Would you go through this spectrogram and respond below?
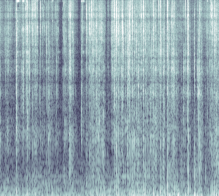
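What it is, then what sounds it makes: Cotton fleece sweatshirt. Fingernails scratch the collar and chest of a worn grey Nike cotton fleece sweatshirt. The result is a dense, bright, rasping scratch with a soft low rumble underneath, rising and falling in quick uneven bursts throughout.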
